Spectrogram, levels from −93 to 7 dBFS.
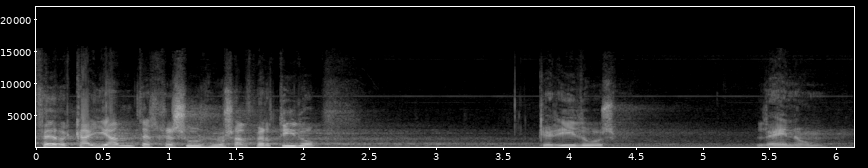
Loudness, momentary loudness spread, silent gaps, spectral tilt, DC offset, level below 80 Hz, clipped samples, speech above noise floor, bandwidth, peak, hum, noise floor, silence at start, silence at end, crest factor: -29 LUFS; 22 LU; none; -3 dB/octave; under 0.1%; -70 dBFS; under 0.1%; 27 dB; 14.5 kHz; -10 dBFS; 50 Hz at -65 dBFS; -57 dBFS; 0 s; 0.2 s; 20 dB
